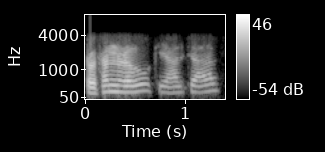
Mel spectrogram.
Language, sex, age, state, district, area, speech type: Maithili, male, 45-60, Bihar, Darbhanga, urban, conversation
